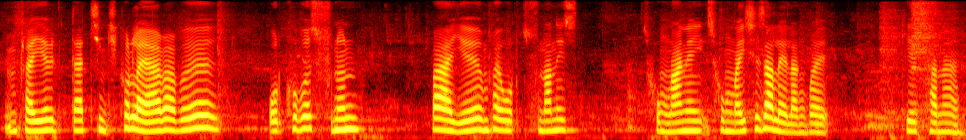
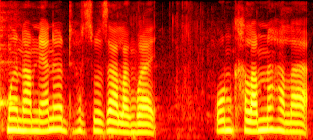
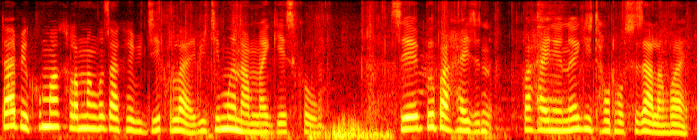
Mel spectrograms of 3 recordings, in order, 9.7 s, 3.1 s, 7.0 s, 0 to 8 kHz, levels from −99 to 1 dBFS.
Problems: none marked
